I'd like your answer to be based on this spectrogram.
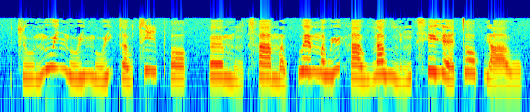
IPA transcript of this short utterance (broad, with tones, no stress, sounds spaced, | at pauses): t͡s uː˨ n̪ uː˥ j n̪ uː˨˧ j m uː˨˥ j k ɐ˨ w t͡s iː˥ pʰ ɔː˧ k̚ | œː˧ m ʊ˨˩ ŋ t͡sʰ aː˧ m ɐ˨˩ w kʷ ɛː˥ m ɐ˧ w yː˥ h aː˨ w ŋ aː˧ w ŋ ɪ˨˥ ŋ t͡sʰ e˥ j ɛː˨˧ t̪ ɔː˥ p̚ j aː˨ w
